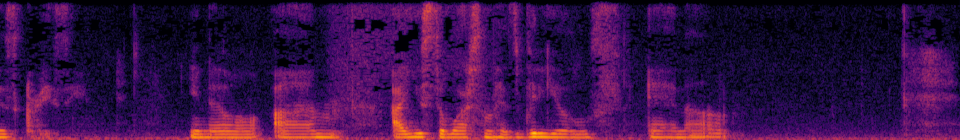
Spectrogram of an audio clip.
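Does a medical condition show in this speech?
No.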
